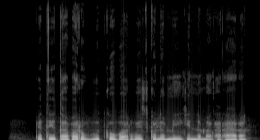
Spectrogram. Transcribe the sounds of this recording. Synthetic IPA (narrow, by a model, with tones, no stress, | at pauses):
pe˨t̪e˨t̪a˦ba˦ɾu˦bu˨t̪̚ko˦ba˨ɾwe˦t͡ʃko˦lo˨mi˨ɡi˦nːe˨ma˨ka˨ɾa˦ɾa˦n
